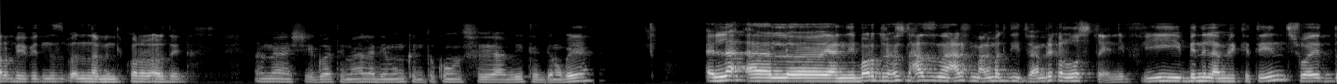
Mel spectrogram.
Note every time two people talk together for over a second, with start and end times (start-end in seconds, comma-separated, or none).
none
